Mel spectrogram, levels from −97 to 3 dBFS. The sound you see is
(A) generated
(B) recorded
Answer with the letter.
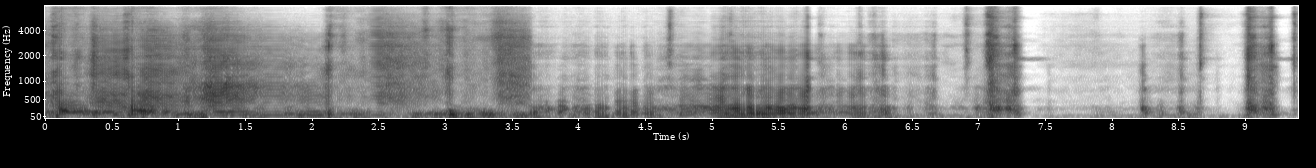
A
